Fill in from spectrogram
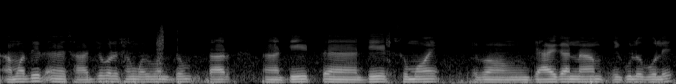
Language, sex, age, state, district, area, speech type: Bengali, male, 60+, West Bengal, Purba Bardhaman, rural, spontaneous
